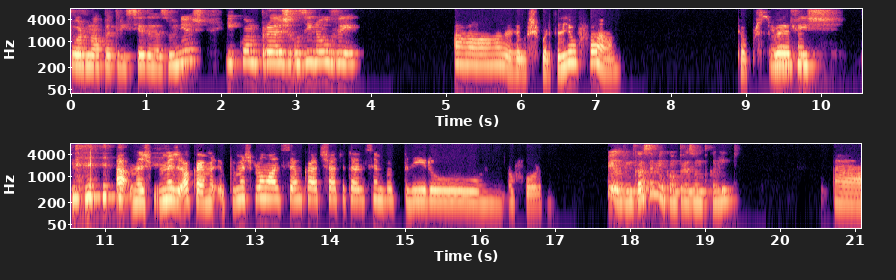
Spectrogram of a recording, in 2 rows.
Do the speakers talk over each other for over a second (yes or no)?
no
